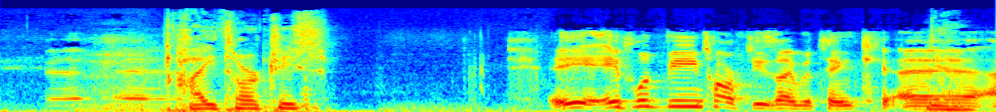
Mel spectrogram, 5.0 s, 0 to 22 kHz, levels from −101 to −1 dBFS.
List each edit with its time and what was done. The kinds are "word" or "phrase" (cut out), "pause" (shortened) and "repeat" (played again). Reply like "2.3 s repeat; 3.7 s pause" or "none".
3.5 s word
